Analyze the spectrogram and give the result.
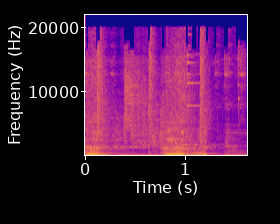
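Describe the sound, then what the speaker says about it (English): African lion at the Jacksonville Zoo roaring in deep, loud bursts, two strong pulses with a grunting tail between, close and alone with no talk. "I've never heard a lion roar like the ones at the Jacksonville Zoo."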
